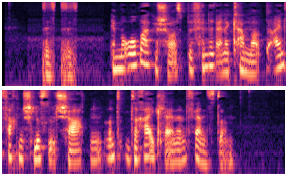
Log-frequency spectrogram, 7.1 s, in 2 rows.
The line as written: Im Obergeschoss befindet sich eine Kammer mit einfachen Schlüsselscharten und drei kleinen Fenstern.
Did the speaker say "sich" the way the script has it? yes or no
no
